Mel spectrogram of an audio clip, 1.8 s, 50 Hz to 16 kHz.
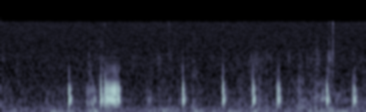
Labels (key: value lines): label: biophony, knock croak
recorder: SoundTrap 300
